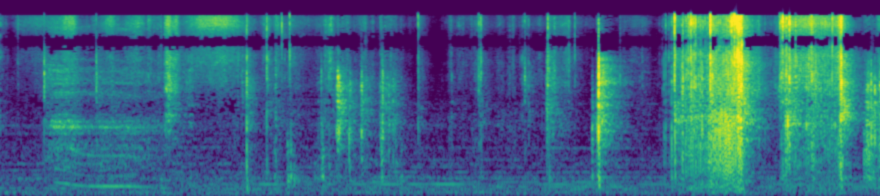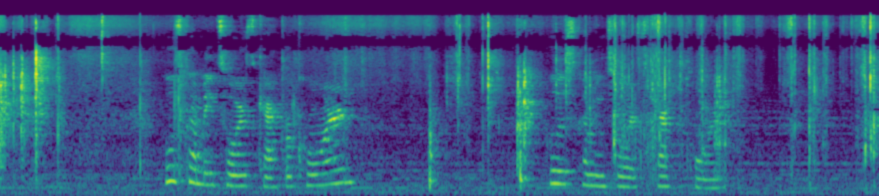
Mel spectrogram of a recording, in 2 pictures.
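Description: Playing cards tap and slide against a table.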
